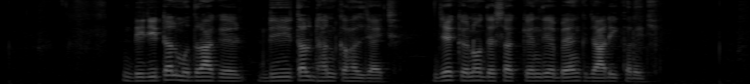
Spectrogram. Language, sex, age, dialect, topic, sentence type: Maithili, male, 18-24, Eastern / Thethi, banking, statement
